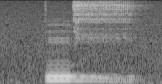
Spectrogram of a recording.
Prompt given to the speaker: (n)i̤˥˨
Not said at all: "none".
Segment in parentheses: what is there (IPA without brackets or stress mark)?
n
